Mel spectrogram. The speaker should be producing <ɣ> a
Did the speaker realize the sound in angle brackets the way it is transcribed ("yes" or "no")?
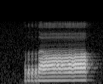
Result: no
